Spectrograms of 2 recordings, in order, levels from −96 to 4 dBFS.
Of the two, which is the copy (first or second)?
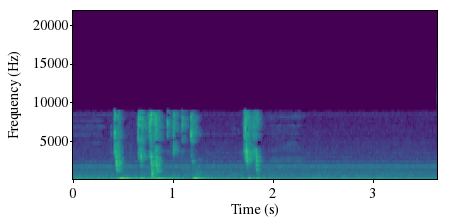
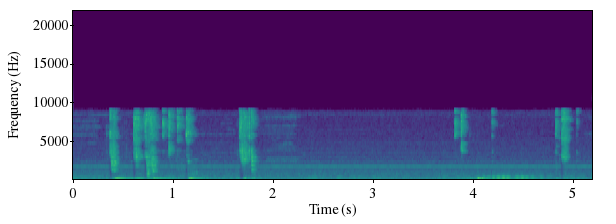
first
